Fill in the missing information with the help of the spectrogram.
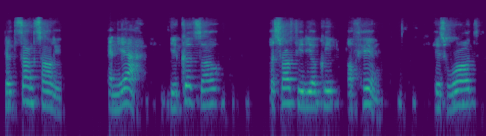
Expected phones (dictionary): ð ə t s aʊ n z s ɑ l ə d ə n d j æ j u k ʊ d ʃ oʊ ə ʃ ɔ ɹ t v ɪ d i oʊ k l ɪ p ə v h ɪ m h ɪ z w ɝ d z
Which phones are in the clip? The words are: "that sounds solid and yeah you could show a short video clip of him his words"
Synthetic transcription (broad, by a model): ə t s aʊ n s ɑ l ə ə n j æ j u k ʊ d s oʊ ə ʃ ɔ ɹ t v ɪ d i oʊ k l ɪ p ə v h ɪ m h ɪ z w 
